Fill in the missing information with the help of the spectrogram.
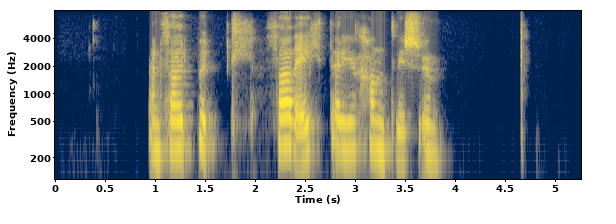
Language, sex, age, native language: Icelandic, female, 20-29, Icelandic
